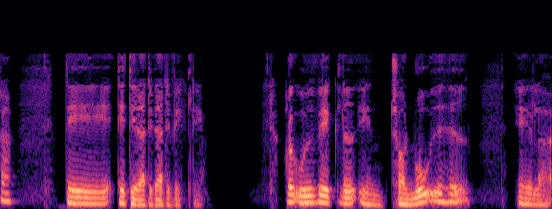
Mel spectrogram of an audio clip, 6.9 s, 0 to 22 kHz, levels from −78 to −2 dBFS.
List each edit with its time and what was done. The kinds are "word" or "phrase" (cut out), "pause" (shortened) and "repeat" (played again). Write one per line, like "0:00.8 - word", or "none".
0:01.4 - pause
0:01.9 - repeat
0:03.6 - phrase
0:04.8 - pause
